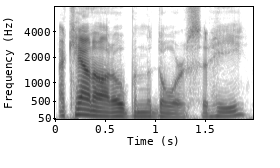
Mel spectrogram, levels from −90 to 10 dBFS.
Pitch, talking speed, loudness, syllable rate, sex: 110 Hz, 210 wpm, -20 LUFS, 4.9 syllables/s, male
